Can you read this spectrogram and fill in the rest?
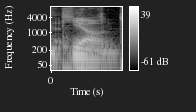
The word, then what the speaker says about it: Keoghan: I think it's like Keoghan. – It's Keoghan. – Oh, is it Keoghan?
